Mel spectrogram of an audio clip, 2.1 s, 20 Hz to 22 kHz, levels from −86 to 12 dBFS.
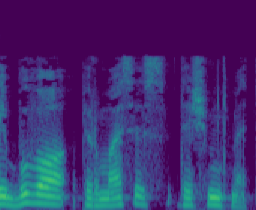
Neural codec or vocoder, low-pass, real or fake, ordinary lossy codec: none; 7.2 kHz; real; MP3, 32 kbps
